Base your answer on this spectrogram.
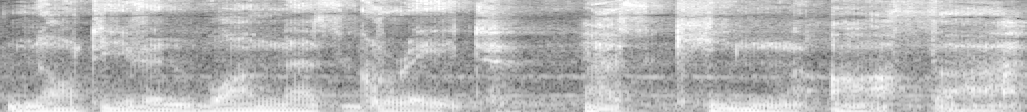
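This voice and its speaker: In a put-on character voice with a solemn tone, the speaker goes at a very slow pace, with clear echo and clear background noise. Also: man. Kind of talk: epic fantasy voice acting. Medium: video game. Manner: solemn, archaic.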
